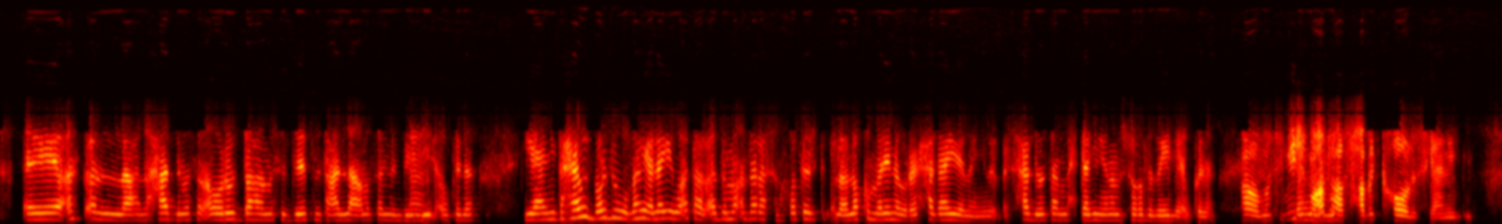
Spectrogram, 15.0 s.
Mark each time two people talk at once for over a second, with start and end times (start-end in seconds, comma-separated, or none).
none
